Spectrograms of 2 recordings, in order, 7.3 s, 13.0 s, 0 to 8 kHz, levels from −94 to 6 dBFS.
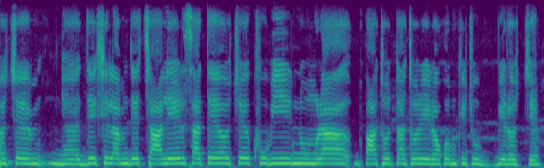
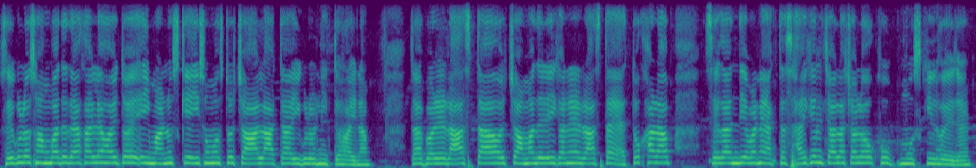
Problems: none marked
